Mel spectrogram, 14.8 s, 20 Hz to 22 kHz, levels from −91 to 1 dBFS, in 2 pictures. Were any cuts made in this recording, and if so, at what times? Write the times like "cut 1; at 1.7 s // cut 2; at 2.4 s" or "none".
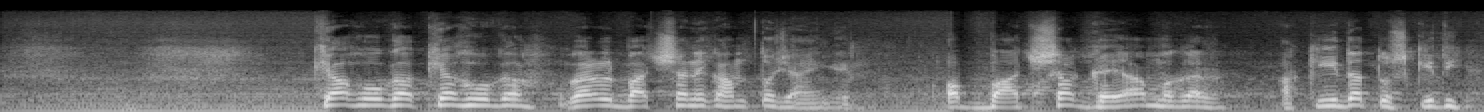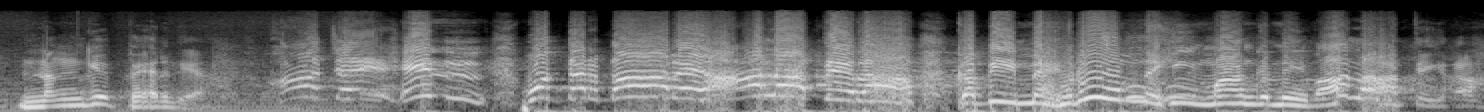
cut 1; at 8.7 s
